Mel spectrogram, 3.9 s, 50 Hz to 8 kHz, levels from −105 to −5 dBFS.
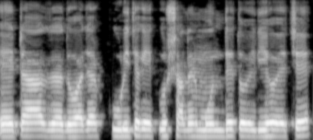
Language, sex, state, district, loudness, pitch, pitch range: Bengali, male, West Bengal, Dakshin Dinajpur, -14 LUFS, 140 Hz, 135-140 Hz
